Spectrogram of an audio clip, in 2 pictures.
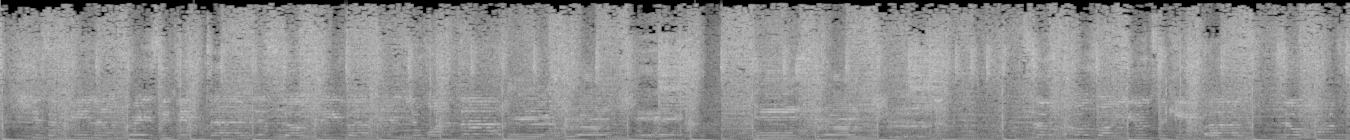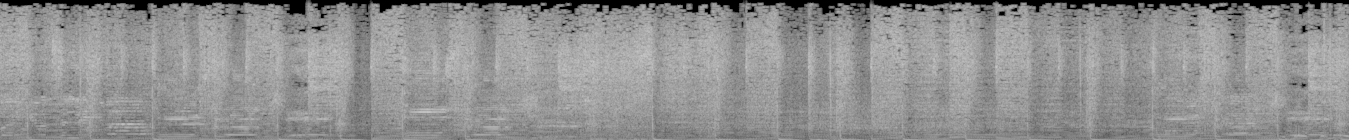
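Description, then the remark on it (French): A loud, dense classic dance-pop track from a radio playlist plays continuously, with a steady pounding beat, bright synths and full bass filling the whole stretch at constant volume, no one talking over it. “Alors, ça là, c'est le son de la playlist Rome Radio”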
